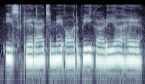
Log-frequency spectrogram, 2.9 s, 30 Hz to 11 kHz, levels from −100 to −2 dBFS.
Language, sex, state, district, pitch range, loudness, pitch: Hindi, male, Assam, Kamrup Metropolitan, 165-175 Hz, -13 LUFS, 165 Hz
